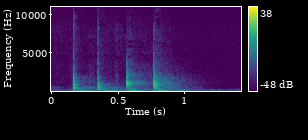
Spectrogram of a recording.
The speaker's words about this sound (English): You hear a knock at your door.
